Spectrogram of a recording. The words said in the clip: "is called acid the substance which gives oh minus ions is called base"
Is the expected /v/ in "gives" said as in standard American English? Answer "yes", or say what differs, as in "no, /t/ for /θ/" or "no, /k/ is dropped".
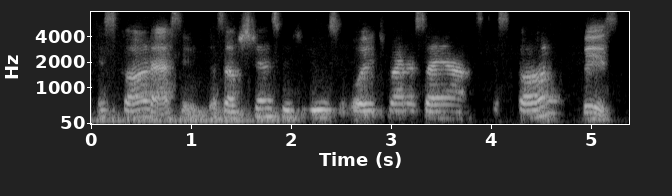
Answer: no, /v/ is dropped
